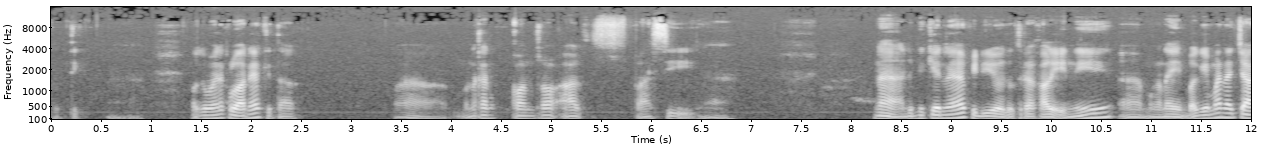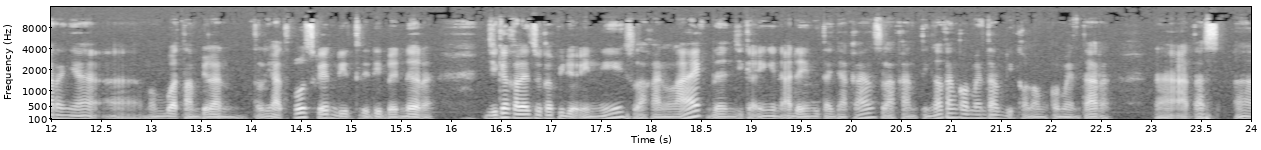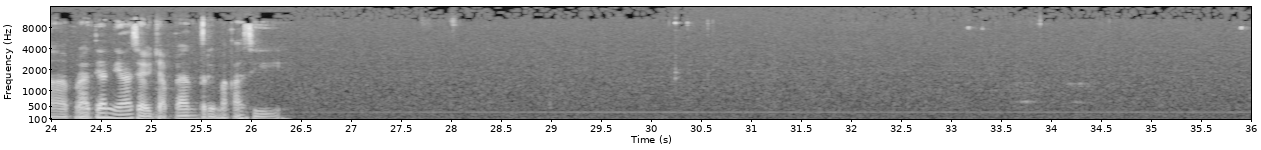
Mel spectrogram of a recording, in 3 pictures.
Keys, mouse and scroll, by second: 0.0 ctrl+`, 5.9 ctrl+alt+space, 15.3 z, 17.2 shift+middle click, 18.1-20.5 ctrl+scroll up 3, 20.9 click, 23.8 shift+middle click, 25.1 shift+middle click, 32.3 ctrl+alt+space.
